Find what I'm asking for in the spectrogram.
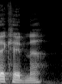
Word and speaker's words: Echidna: The Echidna? – Yeah. – Is that how you say it? – The Red Echidna.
